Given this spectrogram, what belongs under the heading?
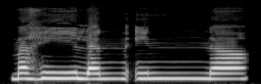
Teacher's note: ہم یہاں تنوین ظاہر کریں گے اور اسے نون ساکن پڑھیں گے اور بغیر غنہ سے یہ حکم کو ادا کریں گے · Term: اظہار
